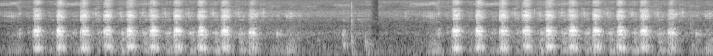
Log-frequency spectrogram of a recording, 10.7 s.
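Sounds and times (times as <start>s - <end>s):
common leopard sawing roar: 0.4s - 4.0s, 6.6s - 10.6s.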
